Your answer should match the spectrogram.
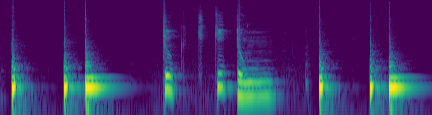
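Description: Tumba conga played with the hands in a samba bass pattern imitating the Brazilian rebolo: short, damped closed notes, then open tones that ring low. The phrase repeats twice, and the ringing open tones are the loudest strokes.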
